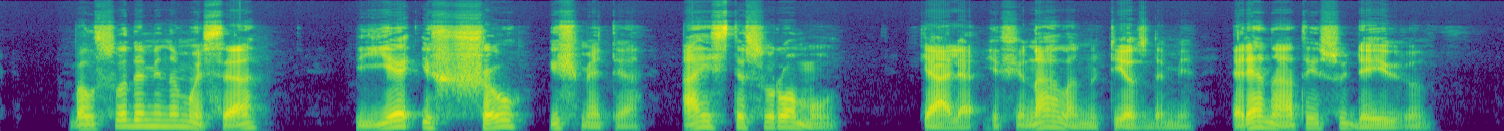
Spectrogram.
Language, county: Lithuanian, Vilnius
